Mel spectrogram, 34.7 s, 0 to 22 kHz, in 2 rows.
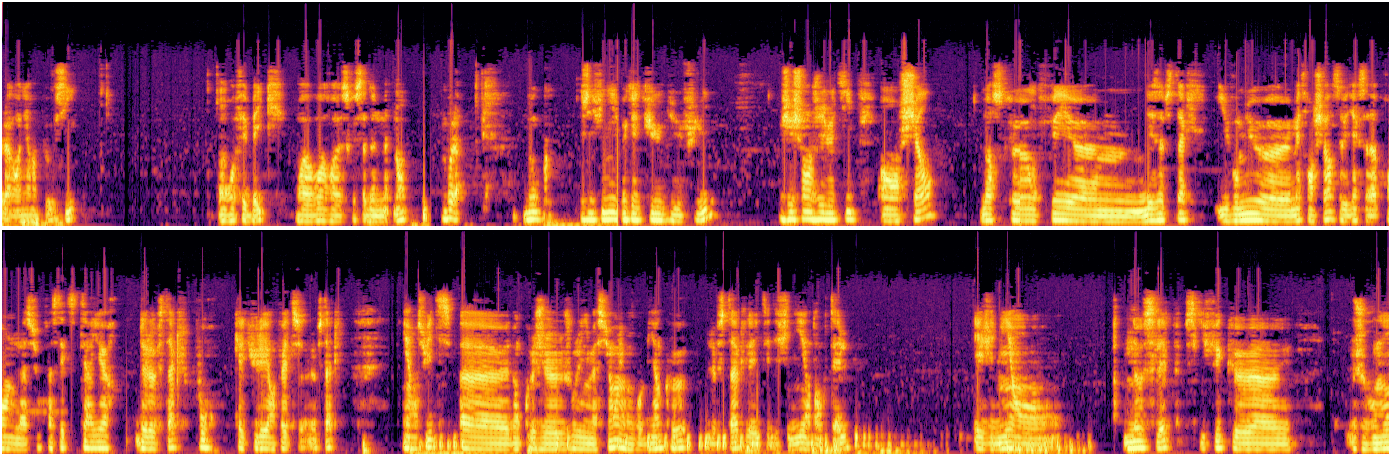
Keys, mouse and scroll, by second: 0.8 click, 1.3 right click, 2.6 click, 6.4 Right, 27.4 Right, 27.6 Right.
